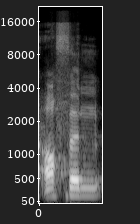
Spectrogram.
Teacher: often where the t is silent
